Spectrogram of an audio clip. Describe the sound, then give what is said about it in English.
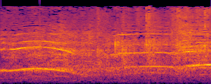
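A short stretch of light, polite mercy applause from a church audience, a soft steady patter of clapping with a drawn-out voice tone gliding over it, fading slightly toward the end. “It's a mercy clap.”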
